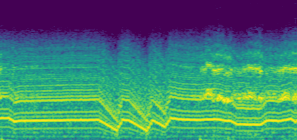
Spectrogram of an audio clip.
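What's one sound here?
Another racing car engine zooms past with a quick falling pitch.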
